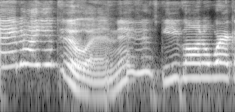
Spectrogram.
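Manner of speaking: high, slow, sing-song casual greeting; imitating husband. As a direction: mimic the easygoing husband. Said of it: "He's just like".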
